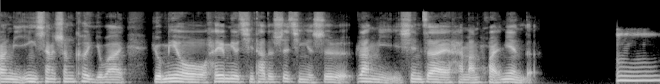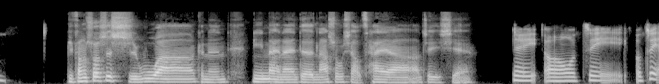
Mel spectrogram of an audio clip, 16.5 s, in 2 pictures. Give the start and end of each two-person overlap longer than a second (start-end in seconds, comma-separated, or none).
none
